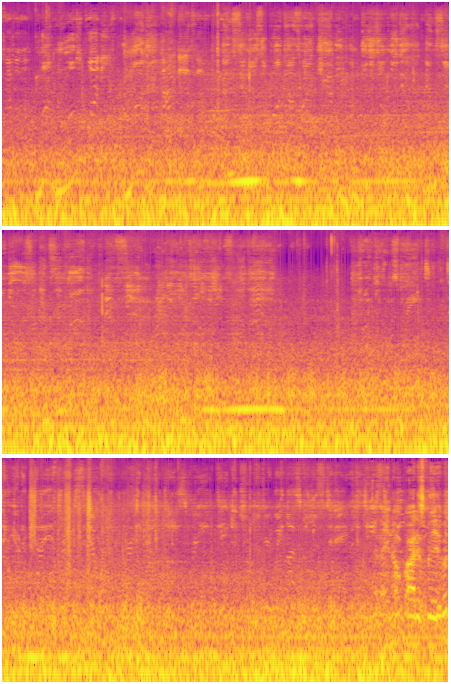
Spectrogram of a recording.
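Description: Steady low rumble of a car's engine and tyres heard from inside the cabin while it drives slowly along a paved road.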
